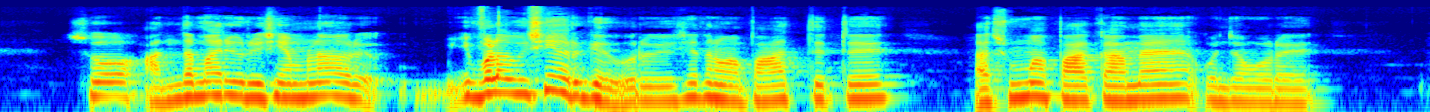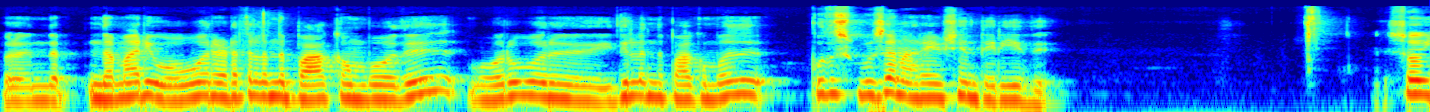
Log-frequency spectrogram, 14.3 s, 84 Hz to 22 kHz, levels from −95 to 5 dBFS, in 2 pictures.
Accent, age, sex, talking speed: native, 20-39, male, 145 wpm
